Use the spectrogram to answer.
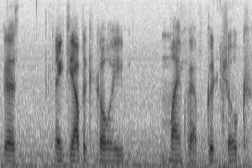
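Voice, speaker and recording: A man's voice: fairly low pitch, completely flat delivery, normal speed, sharp tone. A man joking casually, recorded on a muffled mic with background noise.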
